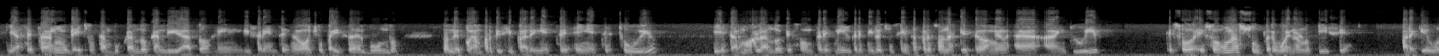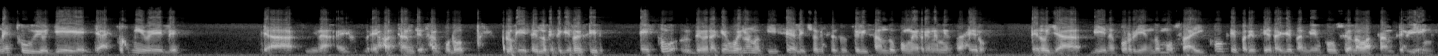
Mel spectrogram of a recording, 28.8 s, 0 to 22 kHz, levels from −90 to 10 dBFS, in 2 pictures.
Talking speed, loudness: 200 wpm, -19 LUFS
